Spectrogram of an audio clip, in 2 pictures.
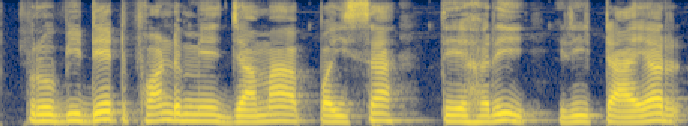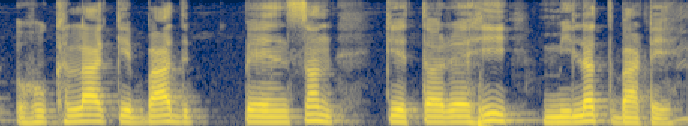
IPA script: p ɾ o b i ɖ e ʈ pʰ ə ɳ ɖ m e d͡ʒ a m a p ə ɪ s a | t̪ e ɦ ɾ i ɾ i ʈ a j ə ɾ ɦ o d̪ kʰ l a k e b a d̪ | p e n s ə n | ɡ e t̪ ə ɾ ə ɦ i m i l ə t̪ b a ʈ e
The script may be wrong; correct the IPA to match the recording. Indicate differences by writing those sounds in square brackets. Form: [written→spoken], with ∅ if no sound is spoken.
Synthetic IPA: p ɾ o b i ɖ e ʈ pʰ ə ɳ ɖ m e d͡ʒ a m a p ə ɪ s a | t̪ e ɦ ɾ i ɾ i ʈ a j ə ɾ ɦ o [d̪→∅] kʰ l a k e b a d̪ | p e n s ə n | [ɡ→k] e t̪ ə ɾ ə ɦ i m i l ə t̪ b a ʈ e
